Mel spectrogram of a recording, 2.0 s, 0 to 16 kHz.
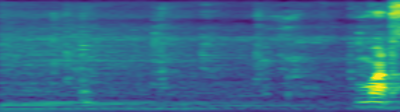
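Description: Mechanical wind-up pendulum wall clock (Sato Clock 15-day, Japanese) ticking, over a steady low hum.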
